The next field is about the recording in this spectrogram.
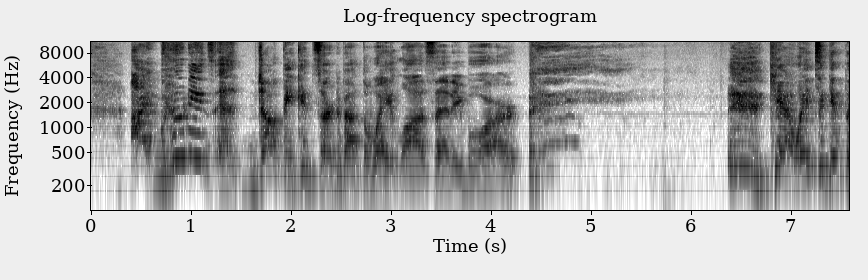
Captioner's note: laughs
